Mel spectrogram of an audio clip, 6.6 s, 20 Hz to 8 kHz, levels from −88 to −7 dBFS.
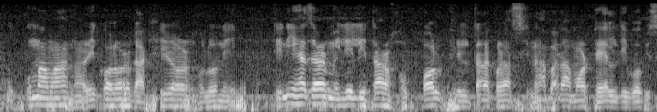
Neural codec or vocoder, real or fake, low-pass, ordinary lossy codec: vocoder, 22.05 kHz, 80 mel bands, Vocos; fake; 7.2 kHz; none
